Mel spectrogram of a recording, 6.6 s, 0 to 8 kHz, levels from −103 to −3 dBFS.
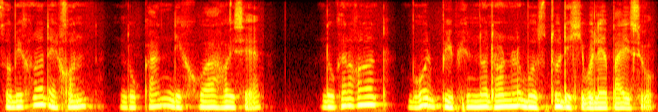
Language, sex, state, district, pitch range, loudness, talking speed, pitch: Assamese, male, Assam, Sonitpur, 145-165 Hz, -15 LUFS, 110 wpm, 150 Hz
